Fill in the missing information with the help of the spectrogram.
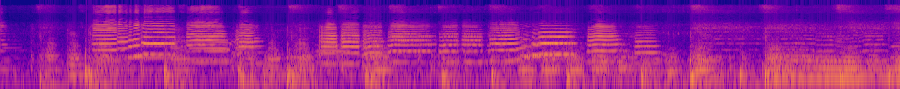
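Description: Marching band playing a brass tune on saxophones and trumpets over drum hits, with low sousaphone notes coming in near the end.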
